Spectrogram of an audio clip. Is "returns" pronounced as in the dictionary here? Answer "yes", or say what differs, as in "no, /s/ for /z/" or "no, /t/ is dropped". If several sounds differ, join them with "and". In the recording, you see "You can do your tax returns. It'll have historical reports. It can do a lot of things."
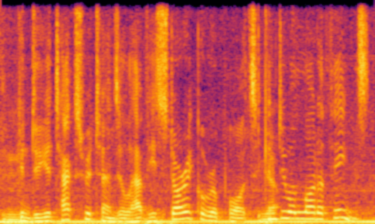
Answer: yes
